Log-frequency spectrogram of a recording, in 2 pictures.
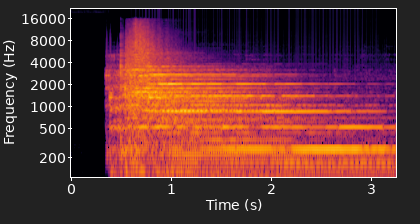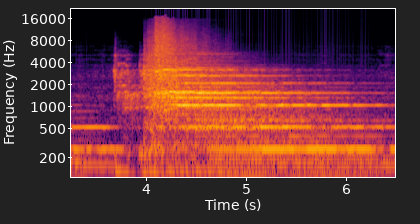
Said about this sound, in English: Yeah, tubular bells. Yeah. But we did like a glissando with the sticks on the side of the tubular bells.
